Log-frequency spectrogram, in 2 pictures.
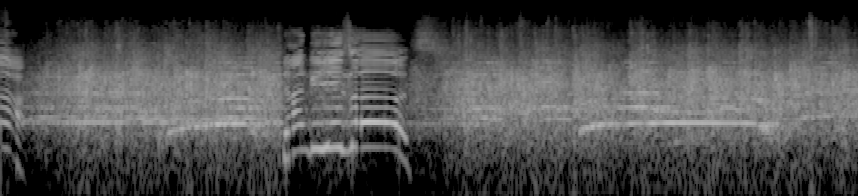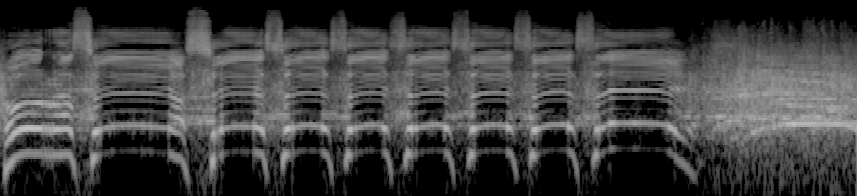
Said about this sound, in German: Wenn ich vor Gott die Hände erhebe und ihm einen Applaus gebe, verwirrt das den Feind. Lass uns mal Gott einen Applaus geben, damit der Feind verwirrt wird.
